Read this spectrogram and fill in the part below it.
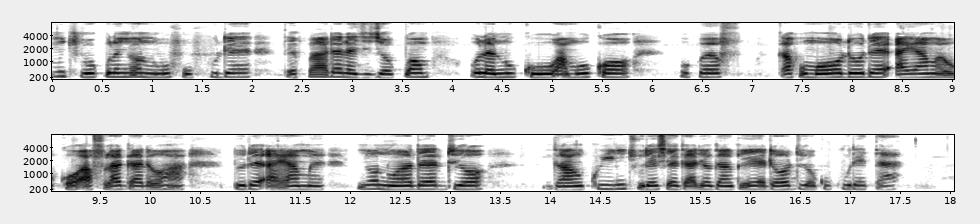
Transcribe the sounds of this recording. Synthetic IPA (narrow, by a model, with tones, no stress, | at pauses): ŋũ˦t͡ʃu˦wo˦k͡ple˦ɲɔ̃˦nũ˨wo˦ɸo˨ɸu˦ɖe˦t̪ɛ˨ɸe˦a̰˦ɖɛ˦le˨d͡ʑi˨d͡ʒɔ˨k͡pɔ˦m | wo˦le˨nũ˦ko˨a̰˨me˨wo˦kɔ˦ | wo˦ɸe˦ | ka˨ɸo˨mɔ̃˨wo˦ɖo˦ɖe˦ʔa˨ja˦me˨wo˦kɔ˦a̰˨fla˦ɡa˨ɖɛ˦wo˦ɦã˦ɖ̥o˦ɖe˦ʔa̰˨ja˦me˨ɲɔ̃˦nũ˨a˨ɖe˦ɖi˦ɔ˦ɡa˨ŋ˨ku˦i˦ŋũ˦t͡ʃu˦ɖe˨t͡ʃɛ˦ɡa˨ɖi˦ɔ˦ɡã˨ŋ˦ku˦i˦a˦ja˨ɖɛ˨wo˦ɖi˦ɔ˦ku˦ku˦ɖɛ˦t̪a˦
